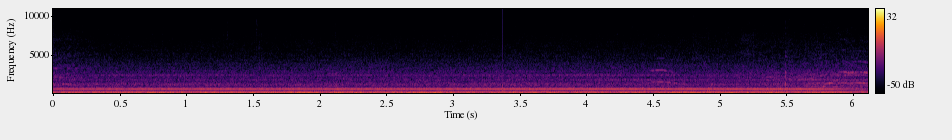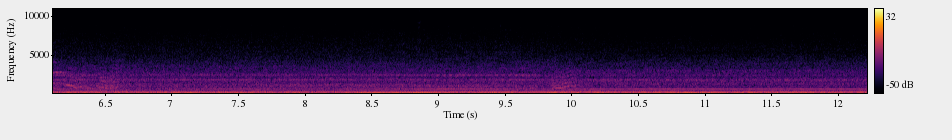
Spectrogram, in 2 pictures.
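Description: Steady machine hum: a low drone with a few constant tones above it, unchanging throughout.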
